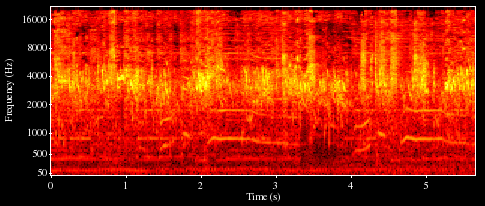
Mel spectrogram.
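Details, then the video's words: Happy budgerigar chirping: dense, scratchy warbling chatter with bright chirps bursting every second or so, over faint steady tonal sounds in the background. "Happy budgie chirping sound"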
